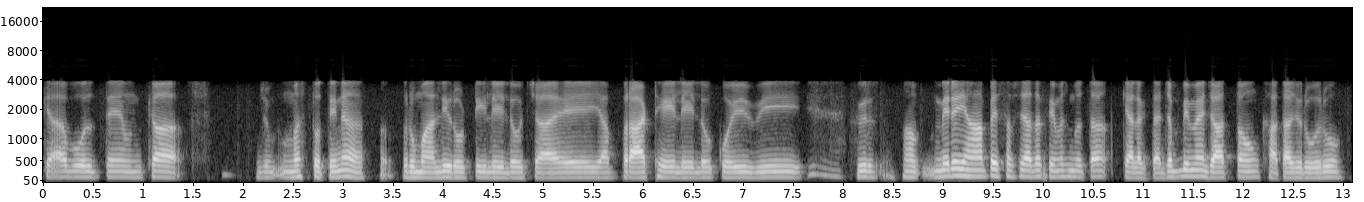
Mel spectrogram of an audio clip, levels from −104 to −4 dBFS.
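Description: Nothing in this speech recording points to a technical fault, and the faint room background sitting about 45 dB below the talking is simply part of where it was recorded.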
